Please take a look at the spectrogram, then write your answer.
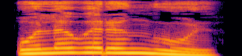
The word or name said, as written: ಒಲವರಂಗೊಳ್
